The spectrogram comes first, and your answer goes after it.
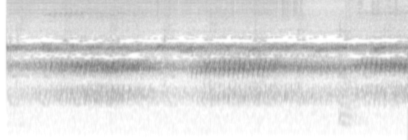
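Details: Spring peepers among a crowd of frogs, birds and insects, loud enough to be overwhelming: a dense, unbroken high trilling chorus in stacked shrill bands, swelling and easing slightly, with a brief faint lower note near the end.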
